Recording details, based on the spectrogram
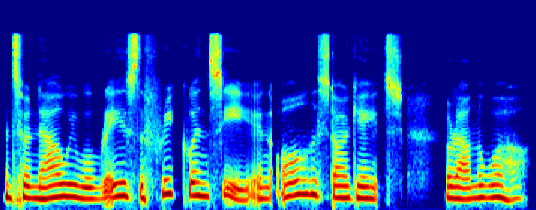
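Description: A woman leading a guided meditation in a soothing, deliberate, ceremonial way, with long pauses between phrases. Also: mid-range voice, steady tone, warm tone, no echo, clean studio sound.

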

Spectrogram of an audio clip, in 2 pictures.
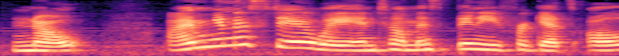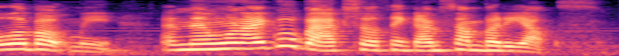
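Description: A woman's voice: on the high side, lively intonation, fairly quick, natural voice. A woman voicing a stubborn, indignant five-year-old girl who protests and insists in a storybook.

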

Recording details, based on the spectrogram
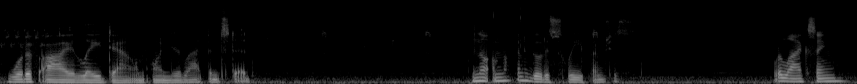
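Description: Male, low mellow voice, playful boyfriend-style ASMR chat, soft-spoken, recorded outside with faint noise behind. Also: creaky. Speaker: audio roleplay performer playing a boyfriend. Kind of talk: intimate ASMR roleplay, casual chat. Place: outdoors. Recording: outdoor recording with background noise. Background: outdoor ambience and noise.

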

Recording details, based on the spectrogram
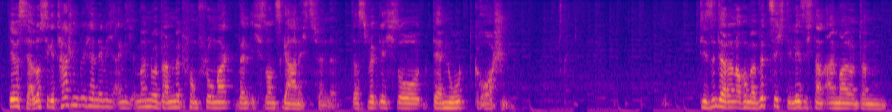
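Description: A man chatting casually and colloquially as he hosts a show-and-tell haul video, with an enthusiastic collector's manner. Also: on the high side. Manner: conversational, colloquial, enthusiastic collector's chat with self-posed questions. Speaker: host of a flea market haul video.

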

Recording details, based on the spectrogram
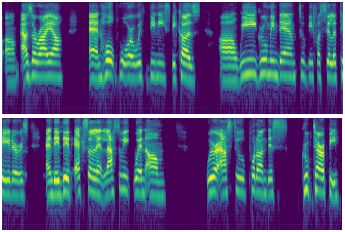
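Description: A woman's voice: mid-range voice, a bit bright, no room sound. A woman in her fifties with a Hawaiian Pidgin-tinged accent, speaking earnestly to a webinar from an outdoor field on her phone, with many "um" fillers. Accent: Hawaiian Pidgin-tinged English. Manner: earnest, frequent um fillers, slows to savor moments. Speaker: community speaker. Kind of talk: casual webinar talk. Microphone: phone held close on a video call. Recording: dry, slightly muffled video call audio.

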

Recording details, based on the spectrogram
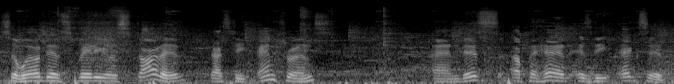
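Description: A man narrating a casual walkthrough of a cruise ship buffet on his phone camera, relaxed, with frequent ums and uhs. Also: a little high, takes it slowly, music in the background. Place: large indoor ship buffet hall. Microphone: handheld phone camera.

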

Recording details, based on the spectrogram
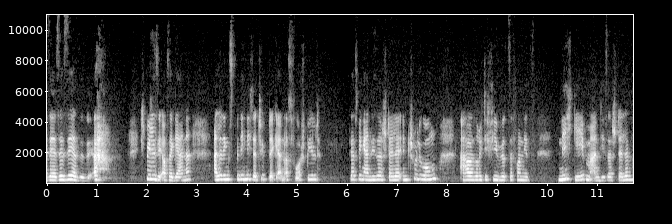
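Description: A woman's voice: a little high, muffled recording. A young woman from Franconia with a light Franconian accent, earnestly telling a personal story to camera in a small room. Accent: light Franconian German. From Franconia, Germany. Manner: warm, earnest, stresses words by repeating them. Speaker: vlogger and occupational therapist. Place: small room in front of bookshelves, indoors. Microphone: camera mic, close framing.

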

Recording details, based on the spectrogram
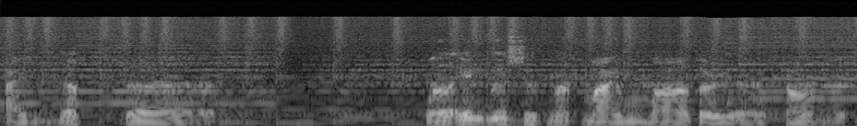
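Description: A man's voice: lowish voice, poor audio. A native French speaker, a man with a French accent, gives casual, hesitant game commentary. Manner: hesitant, halting delivery. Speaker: let's play host. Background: video game music.

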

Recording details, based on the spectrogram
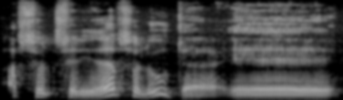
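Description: Middle-aged Argentine man, low dark voice, deadpan, halting, seated stage panel. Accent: Argentine Spanish. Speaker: festival panelist, writer. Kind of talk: onstage conversation.

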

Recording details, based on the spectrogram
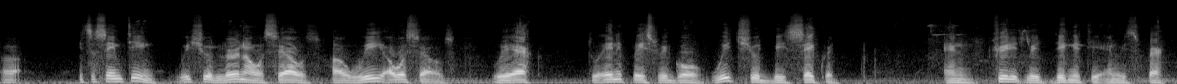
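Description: A middle-aged man from Hawaii, speaking slowly and earnestly in a documentary interview outdoors among trees. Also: low voice, dark tone, a little hiss or hum. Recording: dull, lo-fi 1980s video sound.

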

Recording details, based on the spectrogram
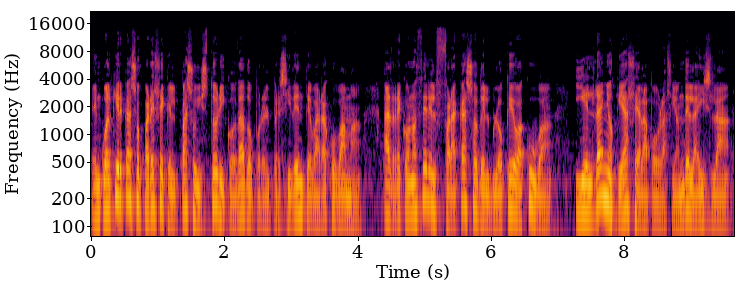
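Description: A man reading a scripted news commentary in a measured, declarative way. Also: medium pitch. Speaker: news narrator.

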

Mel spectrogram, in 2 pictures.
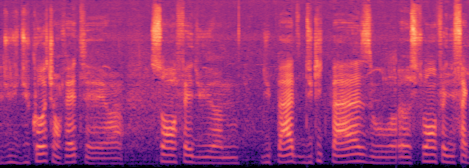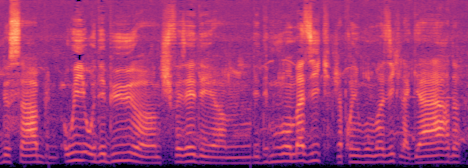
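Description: A young man giving a casual vlog explanation, haltingly and searching for words. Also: medium pitch, steady tone, sharp tone, far from the mic, a little hiss or hum. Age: young adult. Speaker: vlogger.

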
